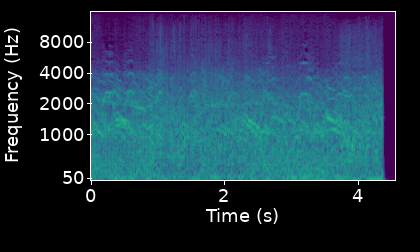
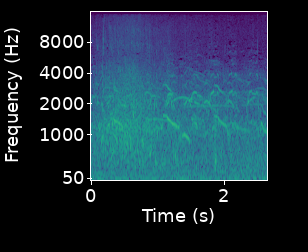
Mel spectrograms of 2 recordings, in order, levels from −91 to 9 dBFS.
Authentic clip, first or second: second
